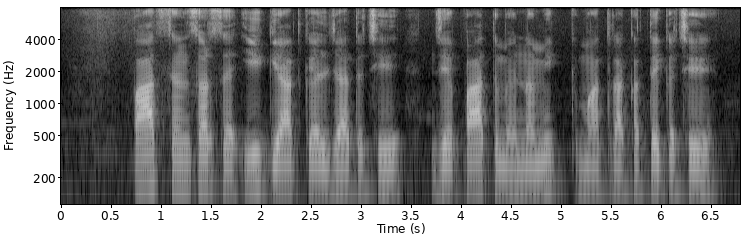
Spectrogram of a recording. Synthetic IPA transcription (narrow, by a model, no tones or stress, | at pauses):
pat̪sensəɾsẽʔiɡjat̪kəld͡ʒat̪t͡ʃʰi | d͡ʒepat̪menəmikmat̪ɾakət̪eket͡ʃʰi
